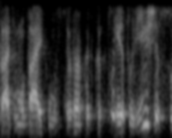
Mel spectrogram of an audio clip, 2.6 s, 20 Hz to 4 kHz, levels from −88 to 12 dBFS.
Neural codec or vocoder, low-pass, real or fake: codec, 24 kHz, 3 kbps, HILCodec; 3.6 kHz; fake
